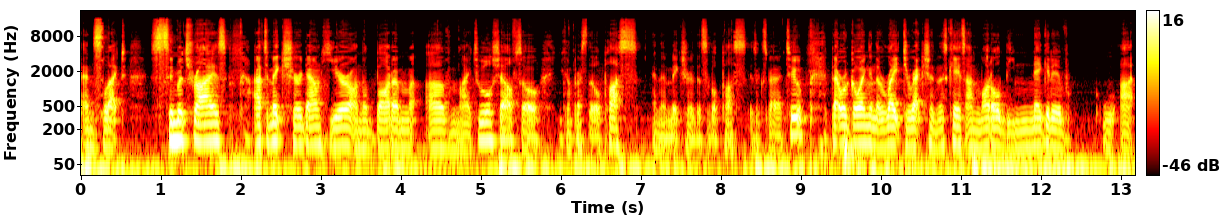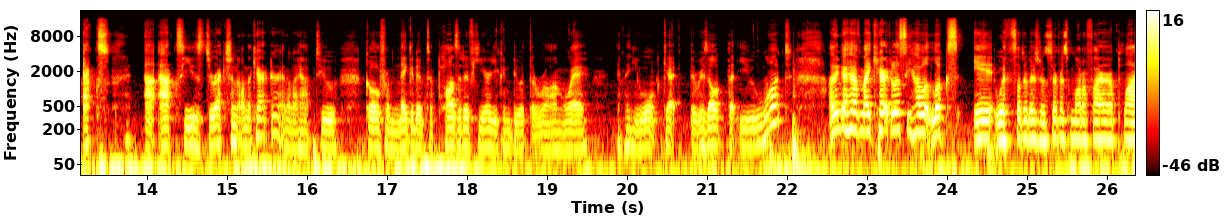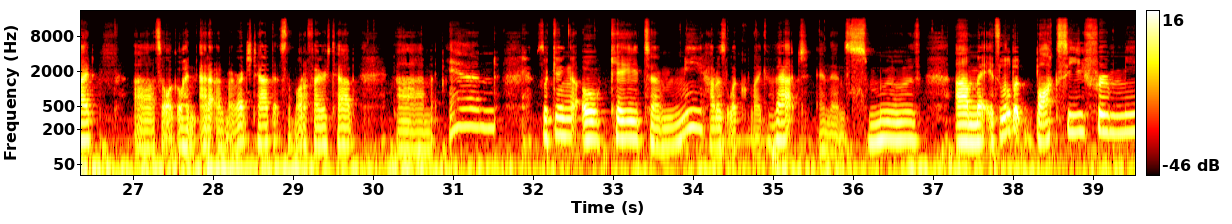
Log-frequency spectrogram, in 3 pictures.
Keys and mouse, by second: 3.3 click, 4.6 click, 4.6 typing, 9.0-10.1 drag, 10.7-12.5 middle drag, 18.4-20.3 drag, 20.6-21.7 drag, 22.3-24.2 middle drag, 23.9 Tab, 25.4-27.9 drag, 28.8-30.7 drag, 30.7-32.6 middle drag, 34.0-36.5 drag, 37.1 Tab, 37.3 Tab.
